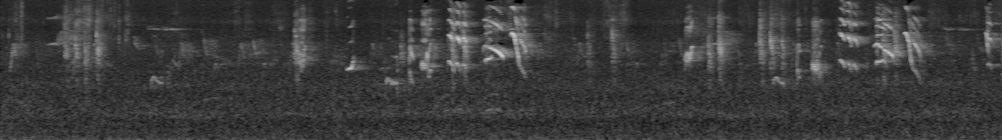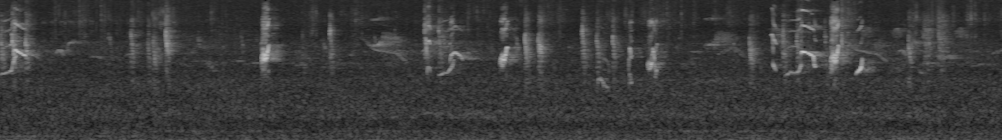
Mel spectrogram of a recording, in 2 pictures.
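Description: Small birds chirping: many short, sharp, high calls coming irregularly, some in quick clusters, over a steady faint background hiss.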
